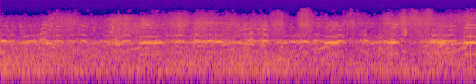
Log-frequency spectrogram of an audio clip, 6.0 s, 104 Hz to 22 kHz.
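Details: Many whooper swans at Starene, 2023, giving a constant mass of nasal honks and bugling notes, overlapping with no pause, some louder calls standing out near the end.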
